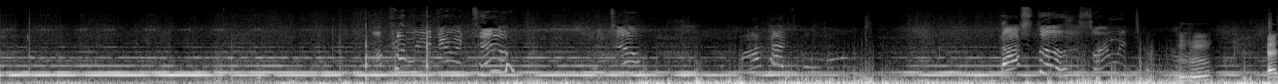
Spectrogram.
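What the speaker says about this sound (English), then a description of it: "As the siren's going off, we're under a tornado warning." Civil defense tornado warning siren wailing as a steady tone through a supercell storm in St. Louis, Missouri, with wind rushing at the microphone and a person talking over it throughout.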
